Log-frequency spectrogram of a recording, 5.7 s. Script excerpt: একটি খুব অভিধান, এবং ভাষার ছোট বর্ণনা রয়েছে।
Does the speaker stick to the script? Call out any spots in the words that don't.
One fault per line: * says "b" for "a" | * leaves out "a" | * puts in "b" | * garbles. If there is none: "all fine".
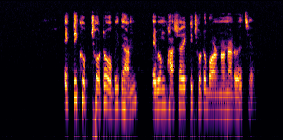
* puts in "ছোট"
* puts in "একটি"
